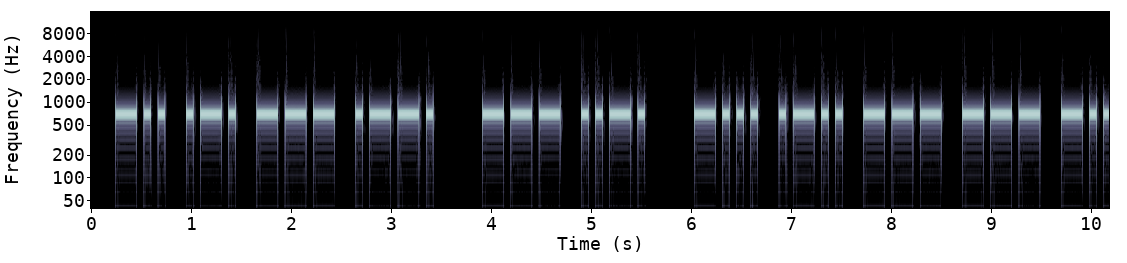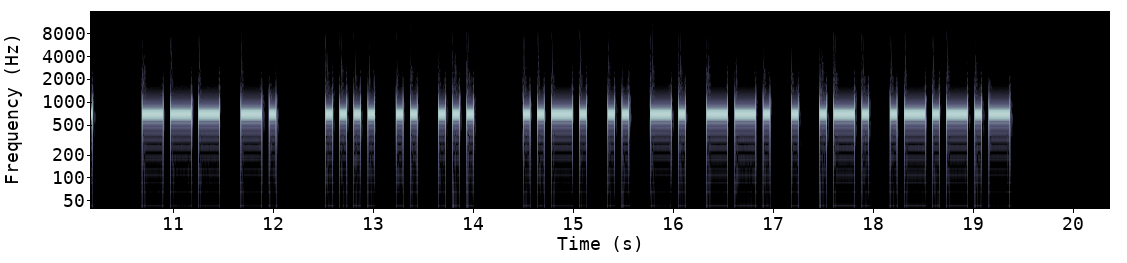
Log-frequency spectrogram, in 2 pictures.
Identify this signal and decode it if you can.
Morse code, heard as a keyed tone, about 17 wpm, 700 Hz. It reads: DROP OF BLOOD ON HIS FINGER.
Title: Sentences from Top 1600 Words 17wpm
